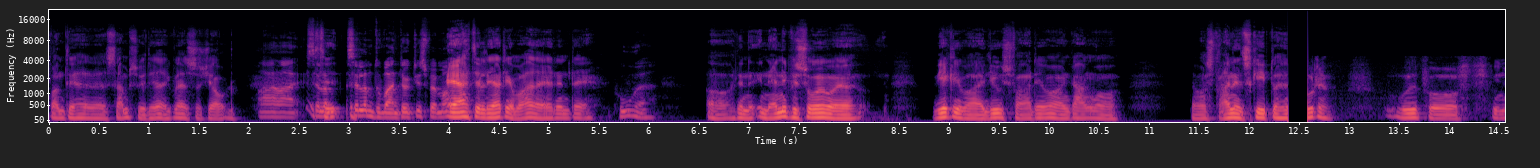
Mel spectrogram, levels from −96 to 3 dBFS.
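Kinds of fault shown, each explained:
Input switched to a poorer device: after "strandet et skib der", a 200 ms gap, then dull speech with faint new background noise, cut above 4.6 kHz, likely from a change of input device.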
